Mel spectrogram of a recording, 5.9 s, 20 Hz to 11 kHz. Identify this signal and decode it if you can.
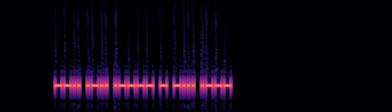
Morse code, heard as a keyed tone, about 34 wpm, 700 Hz. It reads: ZL1TBJ
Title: DXCC-100 Call Signs - 6 Characters - Repeated 2x - 35wpm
